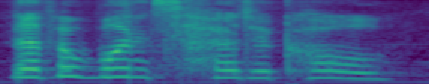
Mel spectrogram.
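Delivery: put-on high, fast, girlish and worried; young heroine. Young oracle telling friends her worry, high and fast. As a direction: let the relief tumble out quickly.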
